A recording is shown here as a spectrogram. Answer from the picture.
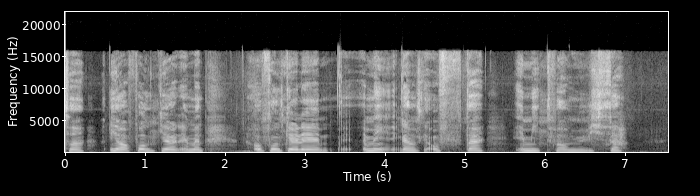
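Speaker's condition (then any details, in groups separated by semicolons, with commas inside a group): Cerebral palsy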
